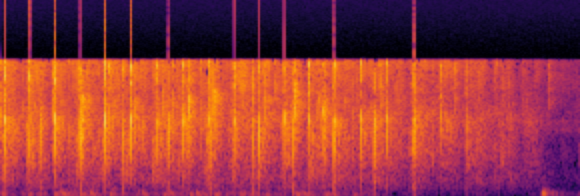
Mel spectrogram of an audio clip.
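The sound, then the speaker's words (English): A crowd applauds for several seconds at a city meeting, honoring absent city workers who maintain municipal buildings, parks and streets, many hands clapping in a dense, crackling patter with sharp individual claps standing out, fading toward the end. “I did invite them, but I think we should all give them in absentia a round of applause because they are indeed remarkable.”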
